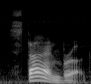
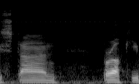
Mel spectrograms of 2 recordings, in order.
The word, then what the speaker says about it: Steinbrucke: look it up and the pronunciation that I got from Google was Stein Brook at first I thought maybe Stein Brookie but we'll go with Stein Brook it sounds a little bit better sometimes I am sent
